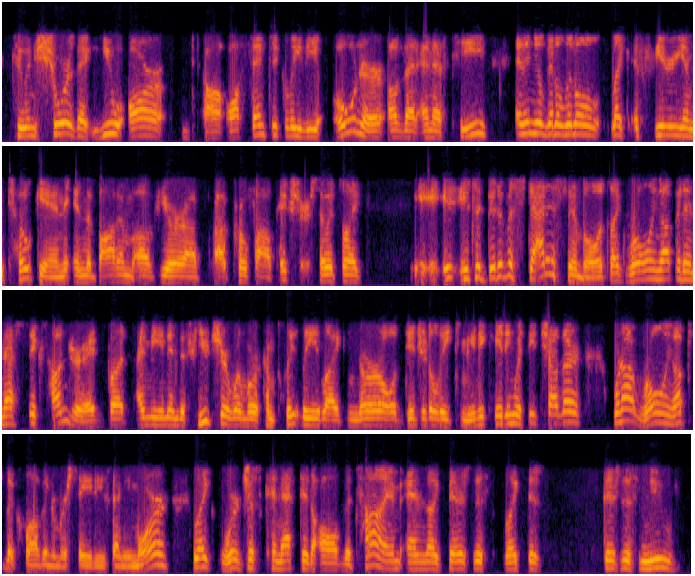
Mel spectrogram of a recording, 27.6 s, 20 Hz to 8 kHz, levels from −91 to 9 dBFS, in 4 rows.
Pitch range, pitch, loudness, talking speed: 140-190 Hz, 160 Hz, -16 LUFS, 200 wpm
